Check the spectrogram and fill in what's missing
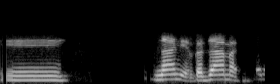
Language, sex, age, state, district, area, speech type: Nepali, female, 45-60, West Bengal, Darjeeling, rural, conversation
